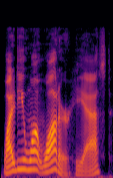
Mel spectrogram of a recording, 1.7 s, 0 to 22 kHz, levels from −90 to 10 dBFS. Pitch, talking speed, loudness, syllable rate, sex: 150 Hz, 245 wpm, -17 LUFS, 5.7 syllables/s, male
